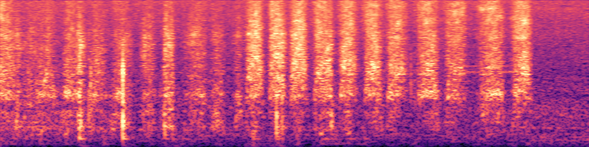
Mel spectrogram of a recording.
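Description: Bare fingertips rub cream into the brown leather upper and toe of an Aurora Shoe & Co 'Middle English' leather shoe. Quick, slightly uneven back-and-forth strokes make a soft, bright swishing hiss with little low end, and each stroke fades almost at once.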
